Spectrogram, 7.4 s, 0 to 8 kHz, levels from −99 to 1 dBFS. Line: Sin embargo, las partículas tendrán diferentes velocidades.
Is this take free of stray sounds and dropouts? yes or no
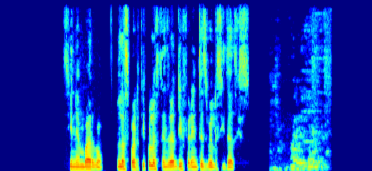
no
